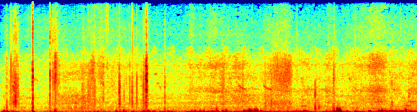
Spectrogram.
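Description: Light rain starting: scattered raindrops ticking one by one close to the microphone, over a low rumble of wind on the mic.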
